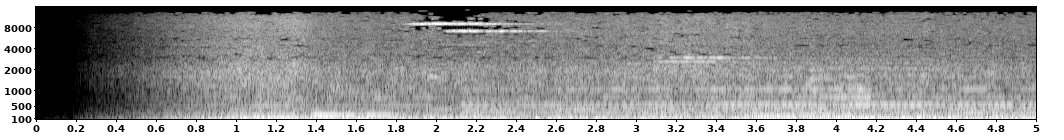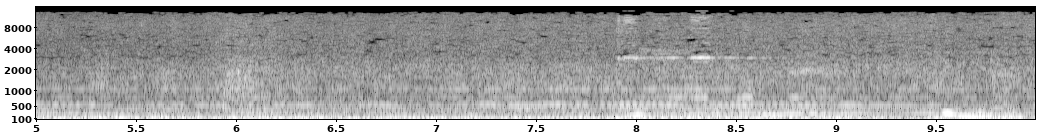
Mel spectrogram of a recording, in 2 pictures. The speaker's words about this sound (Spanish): Intensas inundaciones azotan el sur de Rusia. Lluvias y granizo. Mirad esta imagen. Es impresionante. Vais a ver ahora el vídeo al respecto.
